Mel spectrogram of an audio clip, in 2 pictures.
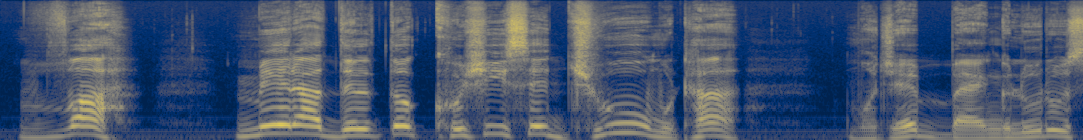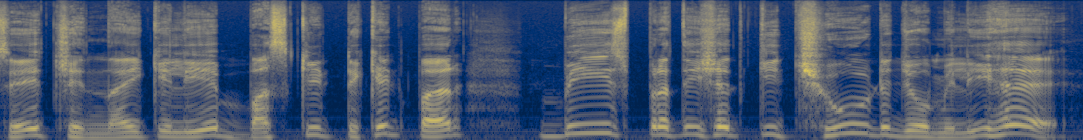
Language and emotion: Hindi, happy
